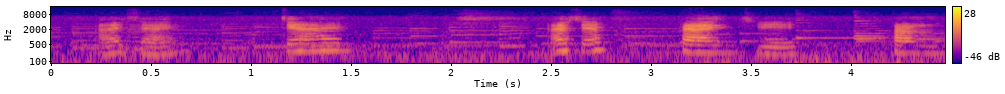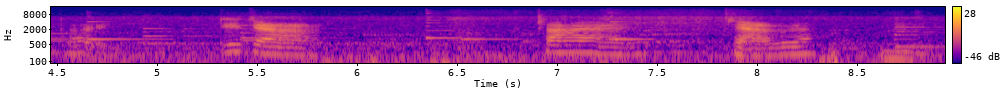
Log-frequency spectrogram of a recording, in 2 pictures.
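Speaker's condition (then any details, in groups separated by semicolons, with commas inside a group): Spinal muscular atrophy; special seating chair, oxygen tank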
